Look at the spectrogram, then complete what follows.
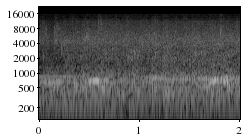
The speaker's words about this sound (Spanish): Denle otro aplauso.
